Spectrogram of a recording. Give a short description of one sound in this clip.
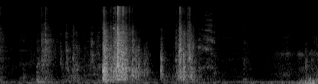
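Metal tools clink and rattle in a drawer.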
